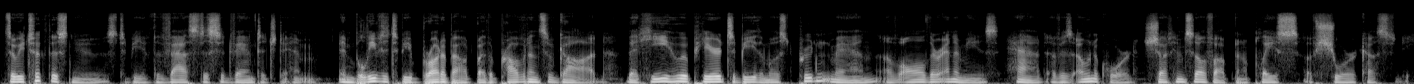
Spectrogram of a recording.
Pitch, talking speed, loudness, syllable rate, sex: 100 Hz, 225 wpm, -19 LUFS, 5.4 syllables/s, male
